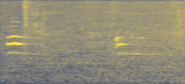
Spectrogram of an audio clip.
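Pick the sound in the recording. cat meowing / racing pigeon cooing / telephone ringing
cat meowing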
